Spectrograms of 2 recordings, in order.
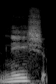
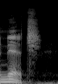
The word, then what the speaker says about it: niche: Your caller is correct in that niche is the pronunciation that's historically been used in English. Obviously, it's a word from French, but it was nativized and into an English pronunciation as niche for a long time.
